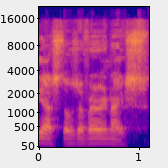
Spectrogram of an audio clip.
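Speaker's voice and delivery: flat, lifeless, machine-like, low robotic monotone. Imitating a wrestler's reply to his partner: imitating a robotic monotone. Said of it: "Like a robot".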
